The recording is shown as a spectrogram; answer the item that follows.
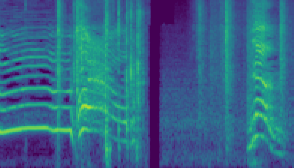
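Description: A high-pitched wavering wail, held on one note, ends about half a second in. A short harsh burst of noise follows, and then it goes quiet.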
